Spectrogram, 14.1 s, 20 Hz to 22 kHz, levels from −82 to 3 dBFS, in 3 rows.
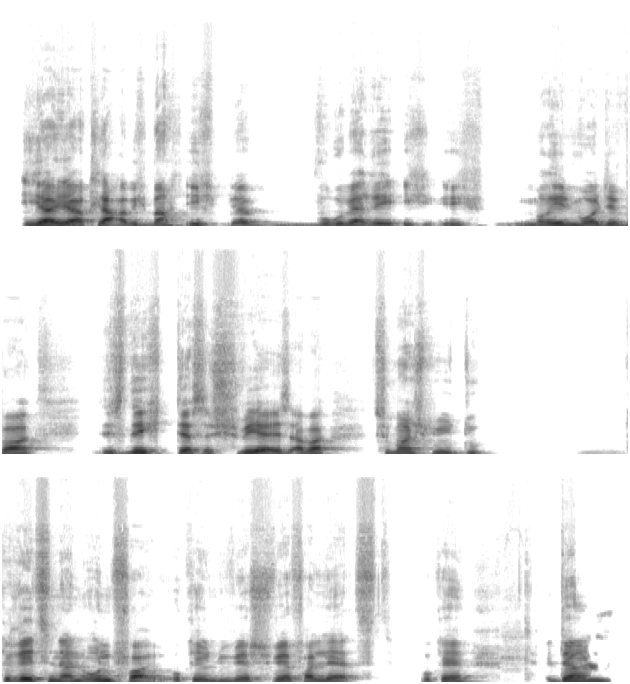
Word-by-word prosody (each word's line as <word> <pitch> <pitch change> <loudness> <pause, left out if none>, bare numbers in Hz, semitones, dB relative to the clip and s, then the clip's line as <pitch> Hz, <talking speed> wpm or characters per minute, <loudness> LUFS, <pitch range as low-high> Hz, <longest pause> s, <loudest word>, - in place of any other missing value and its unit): Ja, 140 +1 +6
ja 150 0 +6
klar, - - +3
habe 115 +3 -2
ich 135 - -10
gemacht. 160 +2 -3
Ich, 150 0 -5
äh, 120 - -4 0.4
worüber 120 -3 -1
re 120 - -2 0.2
ich - - -12
ich - - -10 0.2
reden 125 - 0
wollte, 110 -2 -2
war, 105 -1 +2 0.5
ist 115 0 -7
nicht, 135 -6 +1
dass - - +3
es 110 -3 -6
schwer 135 +1 +4
ist, - - -2
aber - - +1 0.3
zum 125 - -11
Beispiel, 125 -2 -2
du 115 -1 -12 1.0
gerätst 135 +1 +4
in 130 -3 -1
einen 115 +1 -1
Unfall, 135 +3 +1
okay, 115 - -4
und 110 0 -5
du 110 -1 -7
wirst 110 0 -3
schwer 115 -2 0
verletzt, 100 -3 -3 0.2
okay. 115 +1 -3 0.6
Dann 120 0 +1
120 Hz, 160 wpm, -22 LUFS, 110-135 Hz, 1.0 s, Ja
